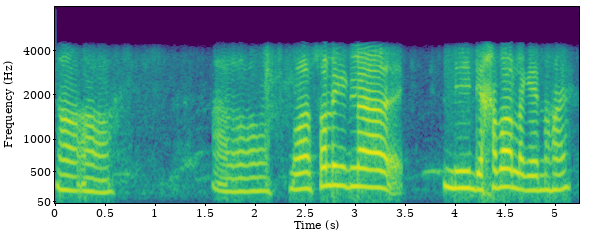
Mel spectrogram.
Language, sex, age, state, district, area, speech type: Assamese, female, 45-60, Assam, Goalpara, urban, conversation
